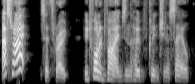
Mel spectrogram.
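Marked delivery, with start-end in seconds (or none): 0.0-0.5 high, loud wheedling huckster; shifty street vendor. A narrator's reading. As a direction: play the oily salesman. Throat voiced.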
